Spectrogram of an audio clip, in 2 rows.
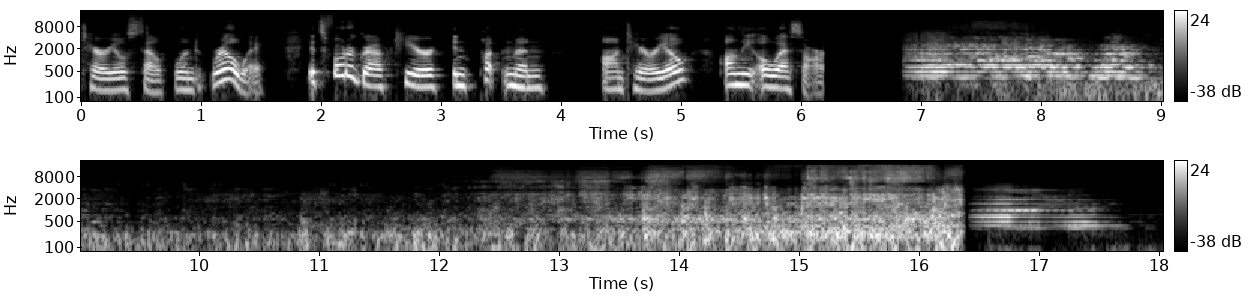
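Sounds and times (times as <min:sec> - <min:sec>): locomotive horn: 0:06.8 - 0:09.4, 0:16.4 - 0:18.0
locomotive engine and wheels rumbling: 0:07.6 - 0:16.4.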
